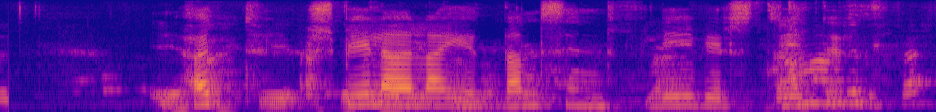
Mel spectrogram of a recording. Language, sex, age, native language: Icelandic, female, 18-19, Icelandic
